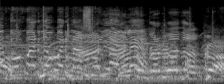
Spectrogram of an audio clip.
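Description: Several people's voices talking and calling out over one another, excited chatter.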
